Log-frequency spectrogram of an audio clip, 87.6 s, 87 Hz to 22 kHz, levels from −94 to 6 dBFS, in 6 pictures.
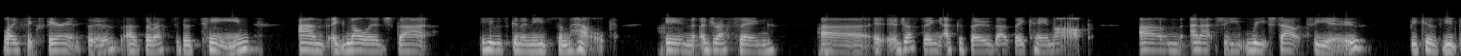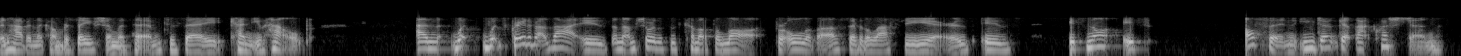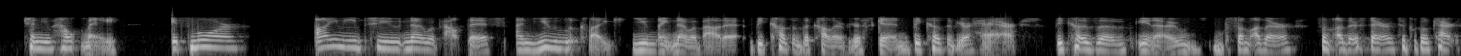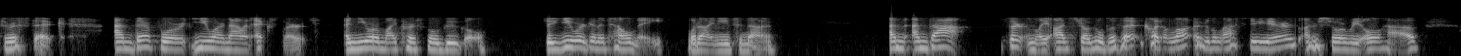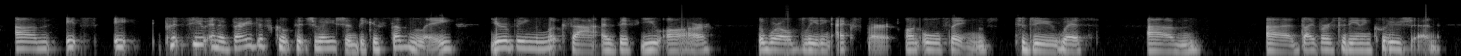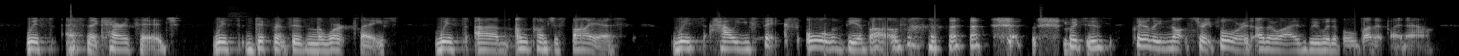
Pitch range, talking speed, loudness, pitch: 155-195 Hz, 165 wpm, -29 LUFS, 175 Hz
